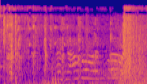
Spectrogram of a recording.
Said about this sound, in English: A blast could be heard the moment an Israeli airstrike hit a house in a Gaza City suburb on Sunday.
